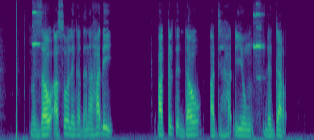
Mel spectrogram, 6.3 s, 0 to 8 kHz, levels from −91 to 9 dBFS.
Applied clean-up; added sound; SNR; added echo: neural diffusion model UNIVERSE++.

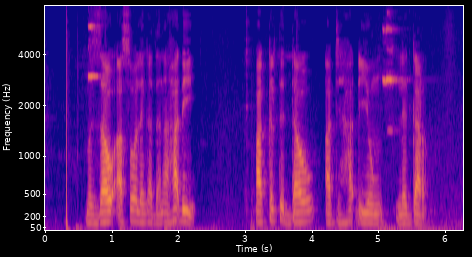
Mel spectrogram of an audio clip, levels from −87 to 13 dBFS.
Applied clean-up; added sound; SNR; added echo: none; Screech; 10 dB; none.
